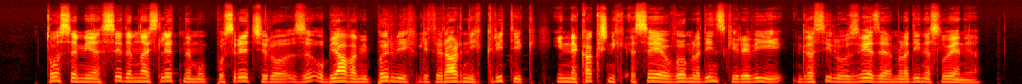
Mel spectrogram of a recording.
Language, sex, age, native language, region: Slovenian, male, 18-29, Slovenian, Carinthia region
